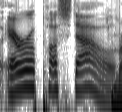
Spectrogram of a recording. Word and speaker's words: Aéropostale: Oh, Aeropostale.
